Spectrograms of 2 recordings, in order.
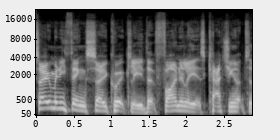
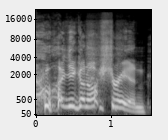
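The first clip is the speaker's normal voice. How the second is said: laughing; 10 semitones higher than usual. Real, not acted. Laughing at the failed accent.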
